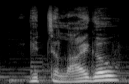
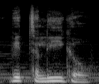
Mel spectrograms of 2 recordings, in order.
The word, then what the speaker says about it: vitiligo: swah sounding i and the letter o at the end of the word is a long o so this word is pronounced as either vitiligo or vitiligo this is the eighth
